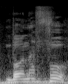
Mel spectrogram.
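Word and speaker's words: Bonnafoux: Bonafou es la pronunciación correcta, porque está muy afrancesado.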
